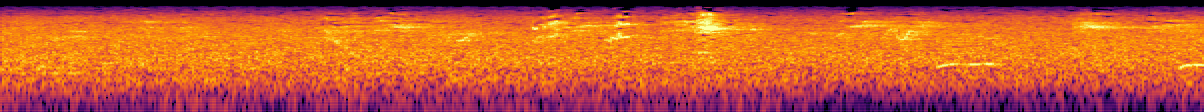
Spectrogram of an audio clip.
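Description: Birds in an aviary giving short, high chirps over a steady rushing background noise; the sharpest chirp comes about three and a half seconds in, and a couple of lower arching notes follow near the end.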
